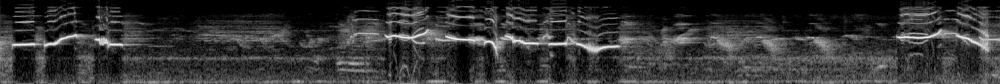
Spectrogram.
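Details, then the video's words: Rival-provoking song of an Oriental magpie-robin. Loud bursts of clear slurred whistles alternate with quieter stretches carrying a faint steady tone and soft chatter. A final loud whistled phrase rises and falls. "memancing emosi Kacer lawan"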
